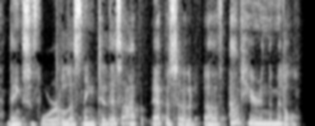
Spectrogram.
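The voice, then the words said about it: Public radio announcer voice. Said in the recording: “That's my best NPR impersonation.”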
